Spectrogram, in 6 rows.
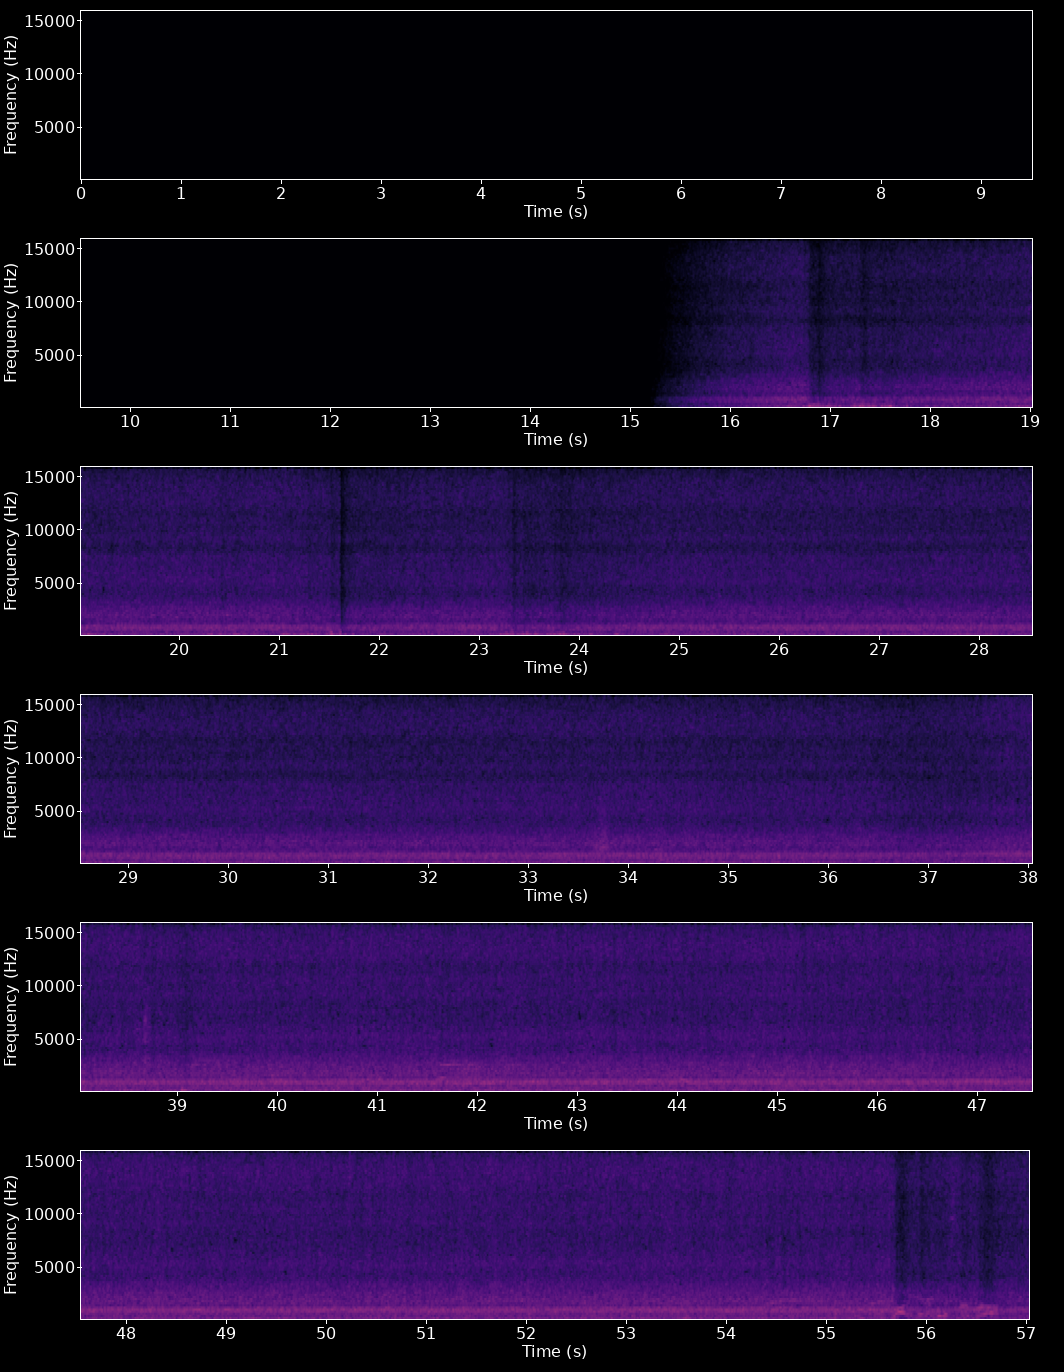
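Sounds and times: flowing water rushing: 15.2s - 57.0s.

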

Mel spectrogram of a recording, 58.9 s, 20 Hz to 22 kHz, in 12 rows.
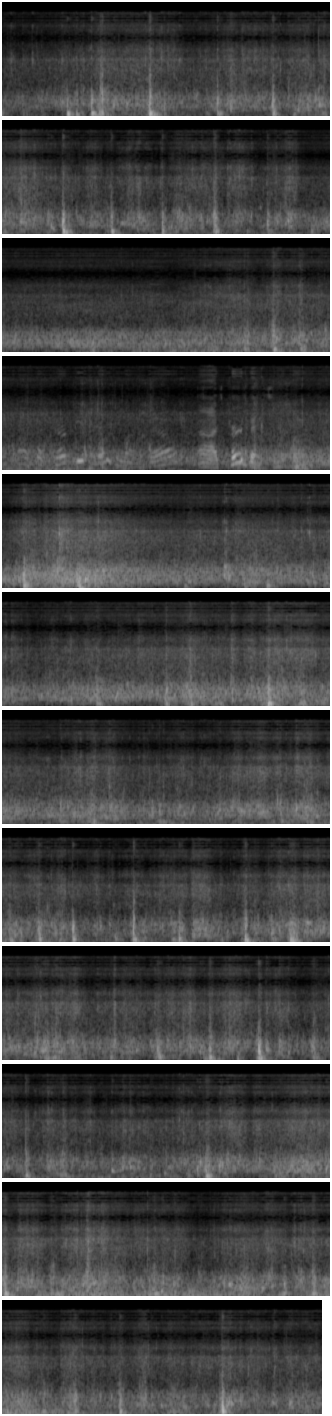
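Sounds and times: creek water rushing: 0.0s - 58.9s
water slapping against hull: 0.0s - 58.9s.

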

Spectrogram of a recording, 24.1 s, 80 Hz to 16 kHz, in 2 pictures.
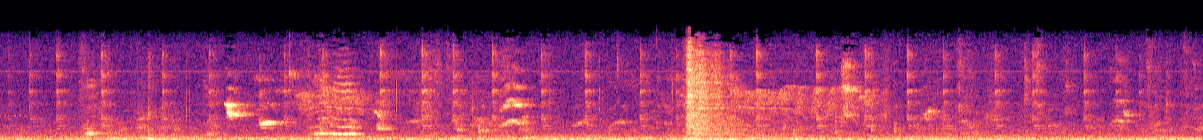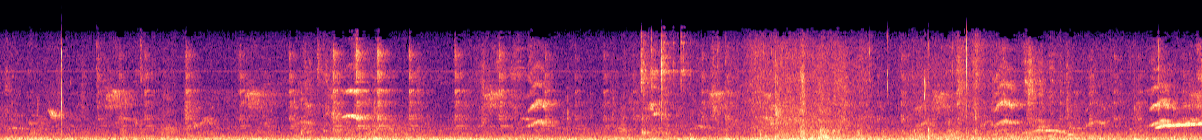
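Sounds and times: wire cage rattling: 0.3s - 12.3s
high squeaks and chirps: 21.4s - 24.0s.

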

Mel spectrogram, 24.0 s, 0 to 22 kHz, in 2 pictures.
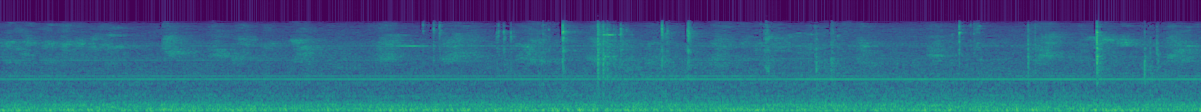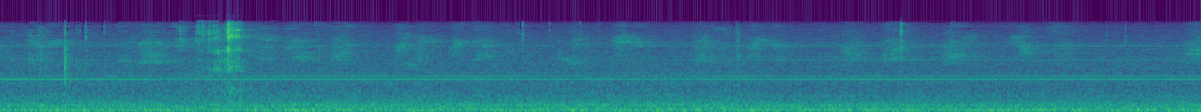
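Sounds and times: faint steady whine: 0.0s - 24.0s
steady low hum: 0.0s - 24.0s
metallic clicks and clinks: 13.8s - 14.6s.

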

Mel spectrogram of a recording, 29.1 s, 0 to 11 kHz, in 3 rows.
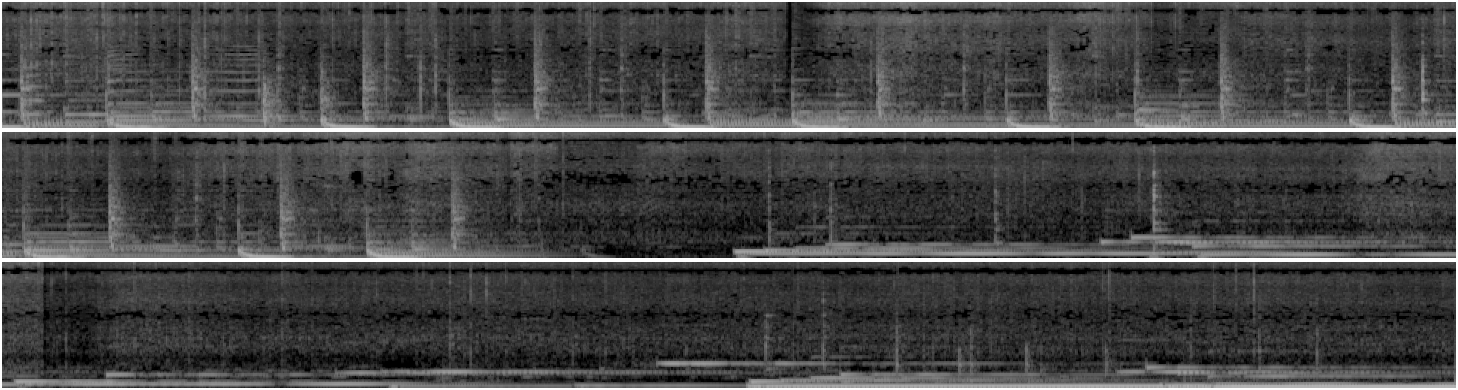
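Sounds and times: background music with a beat: 0.0s - 13.3s, 23.8s - 29.0s
vegetables sizzling in a wok: 0.0s - 29.0s.

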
